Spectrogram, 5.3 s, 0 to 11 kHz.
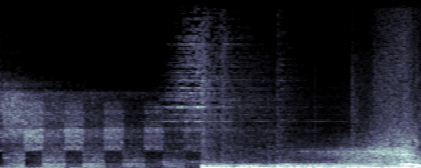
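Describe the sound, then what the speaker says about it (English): A Jaguar F-Type V6 convertible engine revs hard and roars loudly through twin exhausts, a rough, surging growl that builds and stays intense, with no voices. "the twin exhausts sound almost race car loud"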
